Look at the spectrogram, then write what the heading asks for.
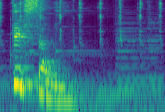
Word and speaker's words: tes amis: Tes amis. Tes amis. Liaison, en effet, bravo.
